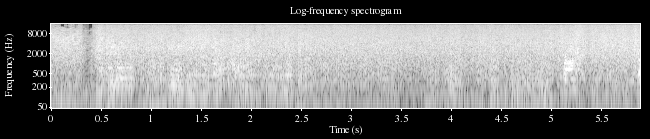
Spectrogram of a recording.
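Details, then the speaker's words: Nordmende 3004C radio, FM band reception test on original FM antenna: constant rushing hiss with faint station beneath; weak FM reception and band shifted, local oscillator problem confirmed. "well, not too good. I'd say weak is what I think. I think I'm confirming the diagnosis here."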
